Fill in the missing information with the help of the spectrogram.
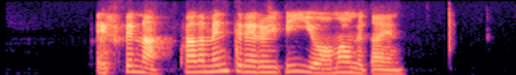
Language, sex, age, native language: Icelandic, female, 50-59, Icelandic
